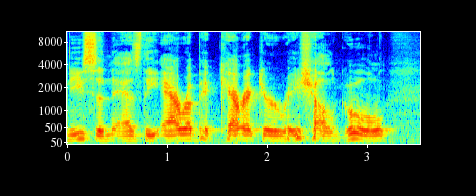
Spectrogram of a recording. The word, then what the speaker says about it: Ra's al Ghul: Well, but it's Ra's, R-A-apostrophe-S. So it's like, oh, Ra, like the sun god. It's Ra's al Ghul.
